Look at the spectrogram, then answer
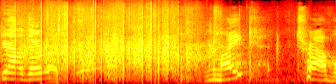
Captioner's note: audience applauding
